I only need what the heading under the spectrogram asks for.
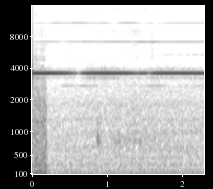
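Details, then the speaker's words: Bobcat micro digger, ignition on with engine off: steady, shrill nonstop oil pressure warning buzzer that stops when the engine oil pressure switch is unplugged; faulty pressure switch. "Hour meter works. God, that's a horrible noise. Right, let's find the engine oil pressure switch."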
